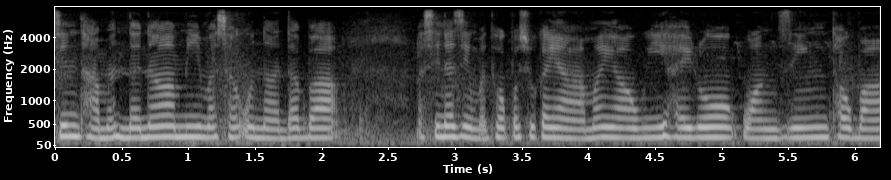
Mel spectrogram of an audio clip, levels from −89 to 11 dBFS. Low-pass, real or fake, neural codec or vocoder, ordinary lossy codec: 7.2 kHz; real; none; none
